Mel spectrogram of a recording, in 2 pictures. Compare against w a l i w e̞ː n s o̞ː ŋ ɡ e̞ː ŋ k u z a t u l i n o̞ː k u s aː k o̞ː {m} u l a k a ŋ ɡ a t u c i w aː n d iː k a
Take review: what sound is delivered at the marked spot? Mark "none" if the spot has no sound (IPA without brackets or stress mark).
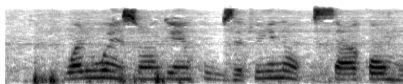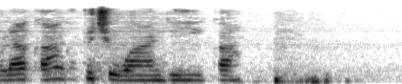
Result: m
